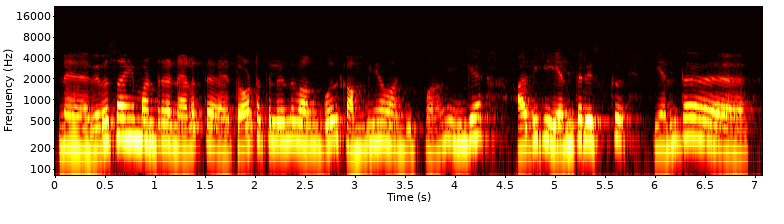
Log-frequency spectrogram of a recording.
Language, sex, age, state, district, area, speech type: Tamil, female, 18-30, Tamil Nadu, Namakkal, rural, spontaneous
